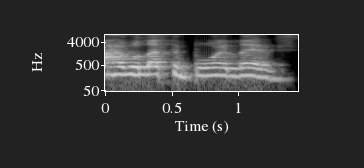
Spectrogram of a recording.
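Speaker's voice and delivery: very deep echoing voice. Voicing a creature speaking Abyssal to the party: very deep echoey voice. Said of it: "its voice is, like, very deep".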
